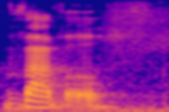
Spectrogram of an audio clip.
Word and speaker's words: Baubo: so this is a sculpture of the Goddess babo which in Greek is pronounced vabo what does vavo sound like sounds like this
